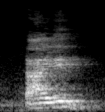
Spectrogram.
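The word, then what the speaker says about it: ptyalin: टाइलिन। P silent है, टाइलिन, या दूसरा नाम मैंने बताया क्या है?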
